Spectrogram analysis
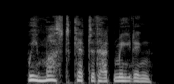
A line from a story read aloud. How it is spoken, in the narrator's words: Quelf pleaded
